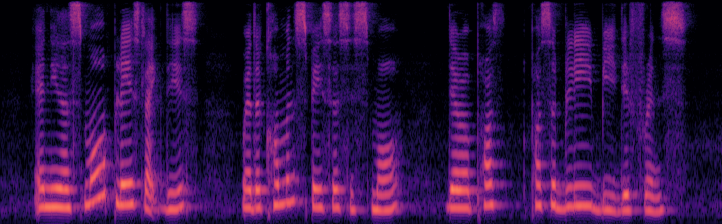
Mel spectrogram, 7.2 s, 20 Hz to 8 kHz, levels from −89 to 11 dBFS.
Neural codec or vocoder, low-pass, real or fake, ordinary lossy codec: none; none; real; none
